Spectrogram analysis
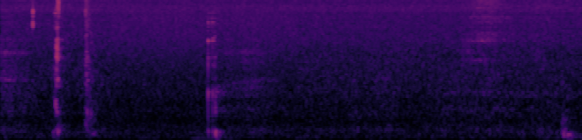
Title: Hiccups again (audio only)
